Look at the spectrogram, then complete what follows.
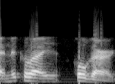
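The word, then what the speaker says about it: Nicolai Højgaard: His captain's picks, Donald's captain picks, are Tommy Fleetwood, Sepp Straka, Shane Lowry, Justin Rose, Nicholas Huttgard, or is that how it's pronounced? – Yeah, Nikolai Hogard, yeah.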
